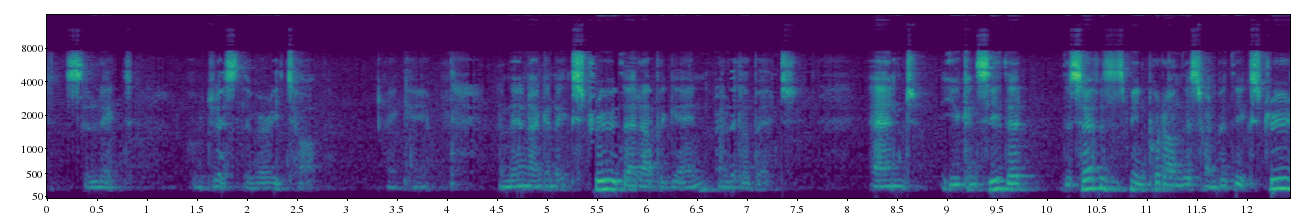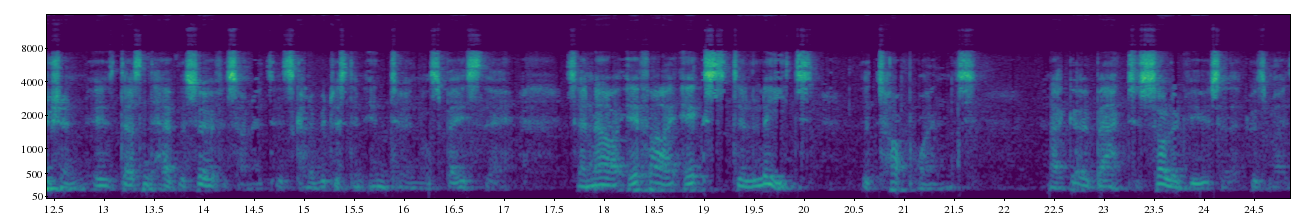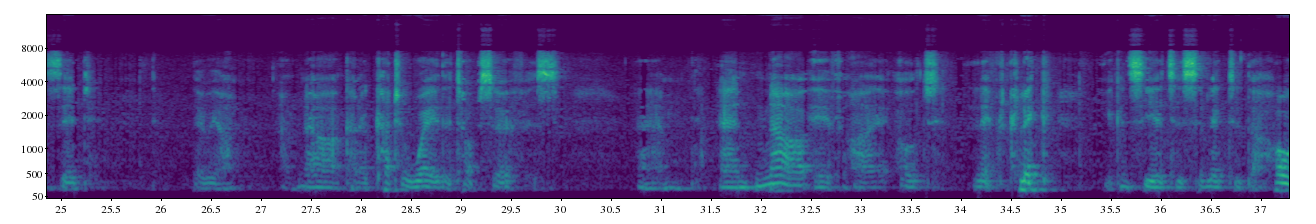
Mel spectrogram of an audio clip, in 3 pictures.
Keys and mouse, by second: 0.0 b, 2.5-3.7 middle drag, 4.9 e, 7.2-8.5 middle drag, 17.3-17.9 middle drag, 19.1 x, 21.1-21.6 middle drag, 22.9 z, 25.9-31.5 middle drag, 33.7 alt+click, 34.8 middle click.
